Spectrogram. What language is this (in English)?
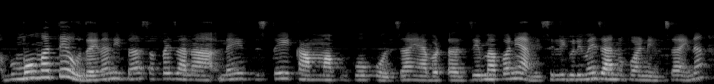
Nepali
